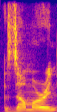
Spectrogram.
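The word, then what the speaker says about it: Xamarin: So when you for example um are looking for a Zamarine developer, you know that Zamarine is used for mobile app development.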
